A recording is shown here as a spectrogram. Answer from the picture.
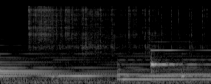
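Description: Chia seeds pouring from a glass jar into a shallow glass dish make a fine, steady rattle that starts a moment in. Soft piano music plays under it.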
